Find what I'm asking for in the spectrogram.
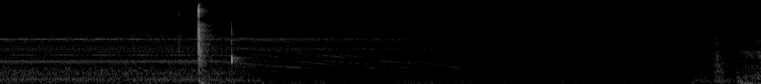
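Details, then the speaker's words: Old IDE hard drive that passed Check Disk and a full ScanDisk surface scan with no bad sectors, shutting down: two sharp head clicks, then the spindle whine slides smoothly down in pitch to silence; normal, healthy spin-down. "So yeah, this hard drive appears to be working fine. So again, some sounds from the hard drive, and then also the shutdown."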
